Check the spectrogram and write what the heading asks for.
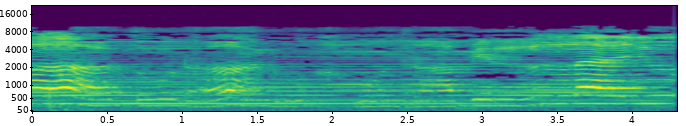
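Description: A young girl singing a melody, her voice bending up and down over a steady drone held underneath.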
